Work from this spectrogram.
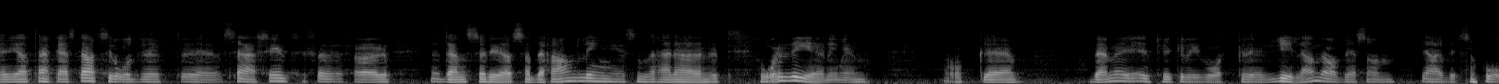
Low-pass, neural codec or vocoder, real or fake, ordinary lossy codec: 7.2 kHz; codec, 24 kHz, 1 kbps, SNAC; fake; none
